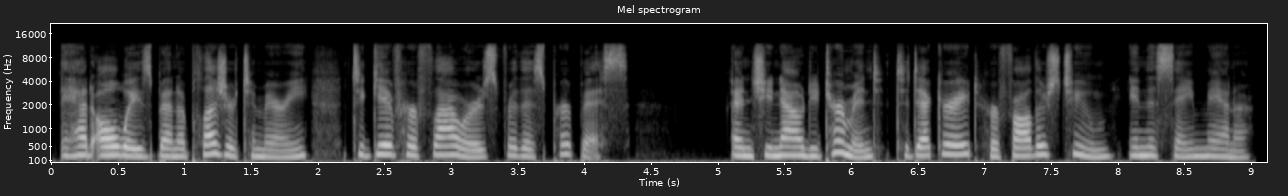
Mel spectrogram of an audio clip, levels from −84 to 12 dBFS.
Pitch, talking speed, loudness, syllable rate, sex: 225 Hz, 185 wpm, -18 LUFS, 5.6 syllables/s, female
